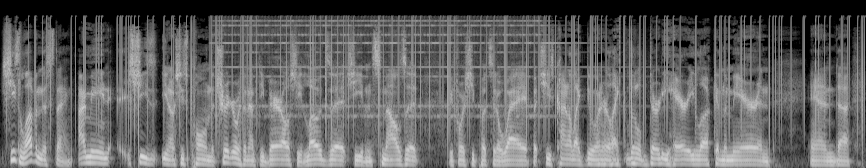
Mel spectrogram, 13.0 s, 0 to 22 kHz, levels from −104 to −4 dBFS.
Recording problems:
crackle, like an old record; loud; 9 dB below the speech
phone ringing; noticeable; from 3 to 9 s; peak 9 dB below the speech

